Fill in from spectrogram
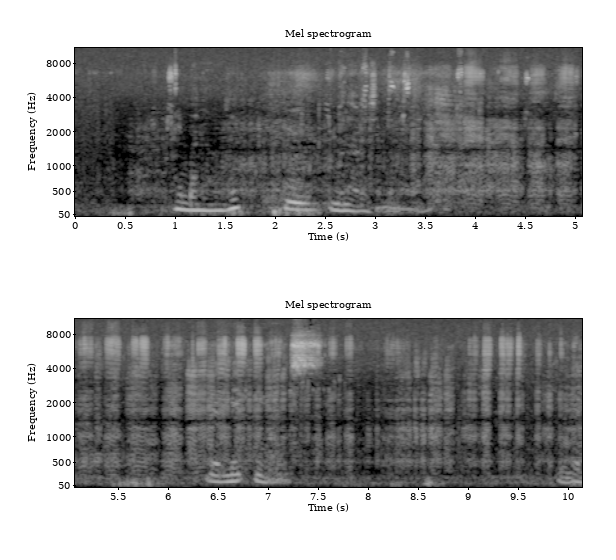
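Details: Lesser flamingos seemingly quarreling while starting to build nests: low, nasal honks and gabbling notes in uneven bursts, several overlapping in the first three seconds, with more around six to seven seconds over steady background noise.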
